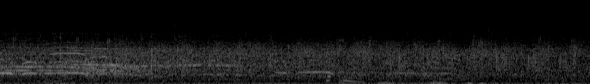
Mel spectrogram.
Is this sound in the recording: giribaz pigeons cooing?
no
